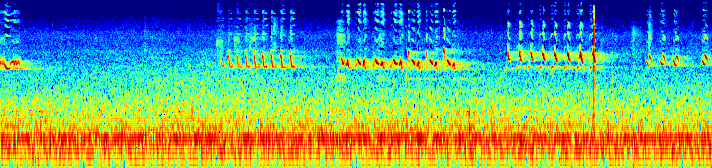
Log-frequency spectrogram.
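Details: Nightingale singing in Alexandria: phrases of rapid repeated high notes, each burst a quick trill or stutter of sharp chips, separated by short pauses, over a steady low hum.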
